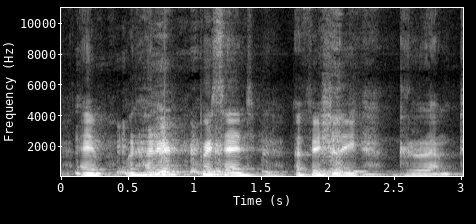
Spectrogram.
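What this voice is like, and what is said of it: Imitates another person's voice. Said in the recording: “That's my Jareth Miller impression.”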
